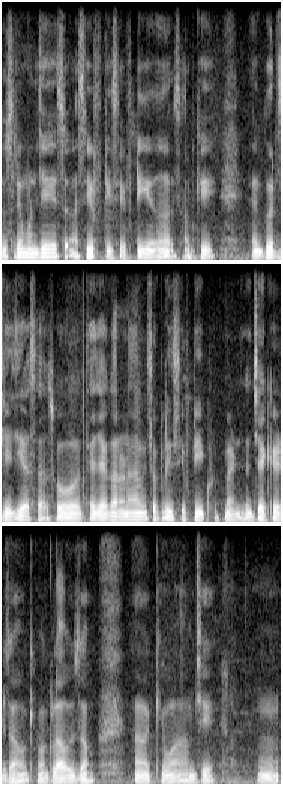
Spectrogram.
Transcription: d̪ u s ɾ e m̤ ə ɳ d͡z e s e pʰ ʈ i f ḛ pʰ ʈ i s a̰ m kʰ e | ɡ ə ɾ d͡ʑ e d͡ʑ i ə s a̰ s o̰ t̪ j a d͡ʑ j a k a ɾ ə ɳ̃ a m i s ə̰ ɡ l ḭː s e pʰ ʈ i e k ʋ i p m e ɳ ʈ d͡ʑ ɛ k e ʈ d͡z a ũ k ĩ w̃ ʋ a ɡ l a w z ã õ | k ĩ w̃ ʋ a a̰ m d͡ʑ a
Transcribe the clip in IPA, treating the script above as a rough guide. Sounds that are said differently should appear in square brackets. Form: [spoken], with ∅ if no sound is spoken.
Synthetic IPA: d̪ u s ɾ e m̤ ə ɳ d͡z e s e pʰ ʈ i [s] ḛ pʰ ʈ i s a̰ m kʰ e | ɡ ə ɾ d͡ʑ e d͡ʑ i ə s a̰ s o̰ t̪ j a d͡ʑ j a k a ɾ ə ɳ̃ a m i s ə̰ ɡ l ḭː s e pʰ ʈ i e k ʋ i p m e ɳ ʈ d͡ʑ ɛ k e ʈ d͡z a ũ k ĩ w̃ ʋ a ɡ l a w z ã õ | k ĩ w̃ ʋ a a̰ m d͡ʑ [e]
